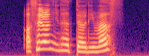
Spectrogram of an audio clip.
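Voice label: voice "thank you for your support" Japanese, bright; osewani natteorimasu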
